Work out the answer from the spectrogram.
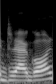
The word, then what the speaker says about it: Dragør: यह Dragor या "Dra ouaa" है जिसका उच्चारण डेनिश में होता है।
